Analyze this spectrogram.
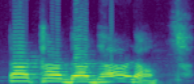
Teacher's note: और ये मूर्धन्य ध्वनि का कहलाता है।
